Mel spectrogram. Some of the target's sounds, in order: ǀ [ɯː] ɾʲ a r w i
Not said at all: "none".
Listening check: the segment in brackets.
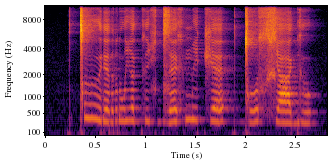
ɯː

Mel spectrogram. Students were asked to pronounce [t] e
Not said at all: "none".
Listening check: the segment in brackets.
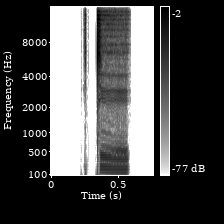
t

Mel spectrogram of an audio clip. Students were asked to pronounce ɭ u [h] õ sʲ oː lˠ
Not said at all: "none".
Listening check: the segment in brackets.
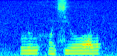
h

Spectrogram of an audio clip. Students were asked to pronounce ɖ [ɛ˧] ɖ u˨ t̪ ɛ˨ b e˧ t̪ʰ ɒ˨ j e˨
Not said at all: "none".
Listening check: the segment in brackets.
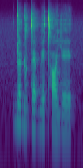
ɛ˦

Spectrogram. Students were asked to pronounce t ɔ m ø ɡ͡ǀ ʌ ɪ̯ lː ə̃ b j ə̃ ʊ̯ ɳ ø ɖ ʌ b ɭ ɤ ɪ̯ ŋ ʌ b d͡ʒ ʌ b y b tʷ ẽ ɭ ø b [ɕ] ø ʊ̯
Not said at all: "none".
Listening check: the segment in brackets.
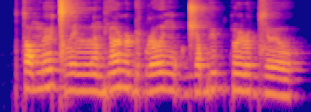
z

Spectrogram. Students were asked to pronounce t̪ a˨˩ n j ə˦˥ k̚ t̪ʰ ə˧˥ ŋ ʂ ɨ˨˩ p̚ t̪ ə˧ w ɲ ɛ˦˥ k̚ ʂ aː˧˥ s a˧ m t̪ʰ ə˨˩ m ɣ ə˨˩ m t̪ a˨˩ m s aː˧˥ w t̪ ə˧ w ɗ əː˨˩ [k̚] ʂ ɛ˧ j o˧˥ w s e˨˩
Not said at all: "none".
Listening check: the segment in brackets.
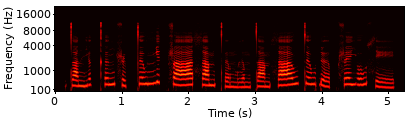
p̚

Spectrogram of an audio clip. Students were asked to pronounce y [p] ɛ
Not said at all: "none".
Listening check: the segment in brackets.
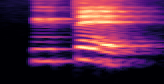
p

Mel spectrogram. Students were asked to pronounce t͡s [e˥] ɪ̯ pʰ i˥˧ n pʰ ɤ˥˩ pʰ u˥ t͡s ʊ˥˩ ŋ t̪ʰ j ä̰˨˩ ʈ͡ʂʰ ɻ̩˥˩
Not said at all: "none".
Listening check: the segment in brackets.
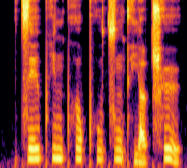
e˥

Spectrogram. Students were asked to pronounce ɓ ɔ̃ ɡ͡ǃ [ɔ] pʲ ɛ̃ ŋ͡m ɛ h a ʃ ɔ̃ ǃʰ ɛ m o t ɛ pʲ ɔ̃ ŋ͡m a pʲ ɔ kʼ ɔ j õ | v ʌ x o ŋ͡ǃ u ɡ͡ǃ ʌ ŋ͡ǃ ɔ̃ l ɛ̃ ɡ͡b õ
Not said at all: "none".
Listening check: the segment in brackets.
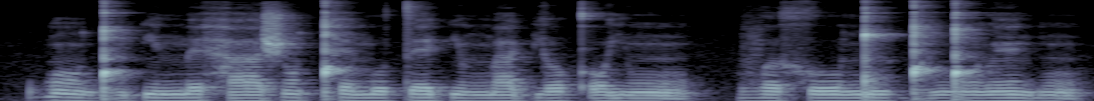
ɔ̃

